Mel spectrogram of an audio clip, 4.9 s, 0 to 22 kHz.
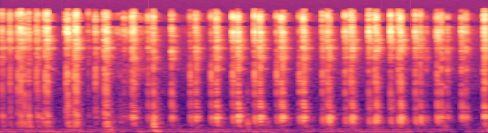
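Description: A figure skate held upside down is tapped by long black nails on its steel blade, aluminum mounting plate and wooden sole. About thirty quick, light taps come in a steady run, each a bright click with a short ring near 500 Hz that dies away almost at once.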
